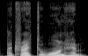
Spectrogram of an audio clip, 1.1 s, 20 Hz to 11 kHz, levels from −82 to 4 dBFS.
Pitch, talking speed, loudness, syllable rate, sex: 100 Hz, 270 wpm, -18 LUFS, 5.4 syllables/s, male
